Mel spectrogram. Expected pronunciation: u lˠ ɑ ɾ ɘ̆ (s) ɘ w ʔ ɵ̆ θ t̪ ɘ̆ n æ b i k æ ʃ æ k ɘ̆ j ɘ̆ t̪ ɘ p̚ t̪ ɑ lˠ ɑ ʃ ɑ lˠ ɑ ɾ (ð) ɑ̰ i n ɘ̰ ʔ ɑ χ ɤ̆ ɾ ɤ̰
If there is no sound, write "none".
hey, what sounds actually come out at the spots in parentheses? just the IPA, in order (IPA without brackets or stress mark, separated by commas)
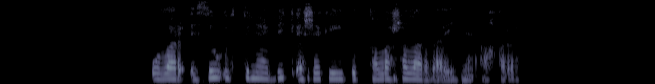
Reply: s, ð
